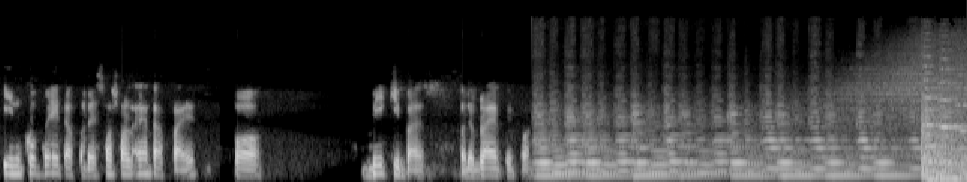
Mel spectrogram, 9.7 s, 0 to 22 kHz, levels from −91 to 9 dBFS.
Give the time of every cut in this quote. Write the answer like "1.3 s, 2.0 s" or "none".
5.3 s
